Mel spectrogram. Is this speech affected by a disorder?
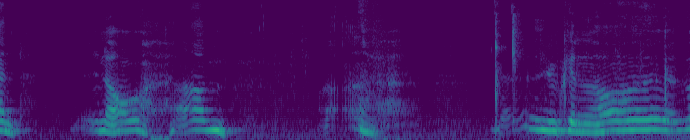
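Yes: cerebral palsy.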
